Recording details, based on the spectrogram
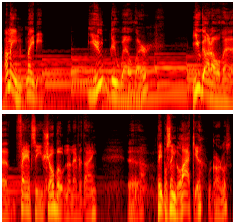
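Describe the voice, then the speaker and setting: An actor playing a gloomy, self-doubting small-town man in a western audio drama, hesitant and drawn-out. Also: mid-range voice, lively intonation, fairly bright tone, faint music behind. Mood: doubtful.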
